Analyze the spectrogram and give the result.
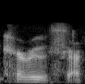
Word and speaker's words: Carruth: It was written, produced, and directed by Shane Carruthers. Is that his name? How do you say his name? – It's not Carruthers. I think it's Shane Carruth.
